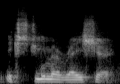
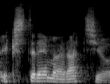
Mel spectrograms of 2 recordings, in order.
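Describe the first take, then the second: First: The name is said with English pronunciation. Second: The name is said with Italian pronunciation.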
